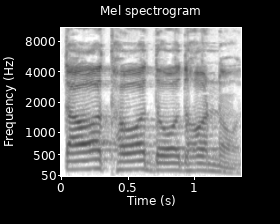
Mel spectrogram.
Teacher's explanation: तो वर्ग में त थ द ध न, दंत तो आसान है। देखिए आपकी जो जीभ है वो दांत को टच कर रही है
